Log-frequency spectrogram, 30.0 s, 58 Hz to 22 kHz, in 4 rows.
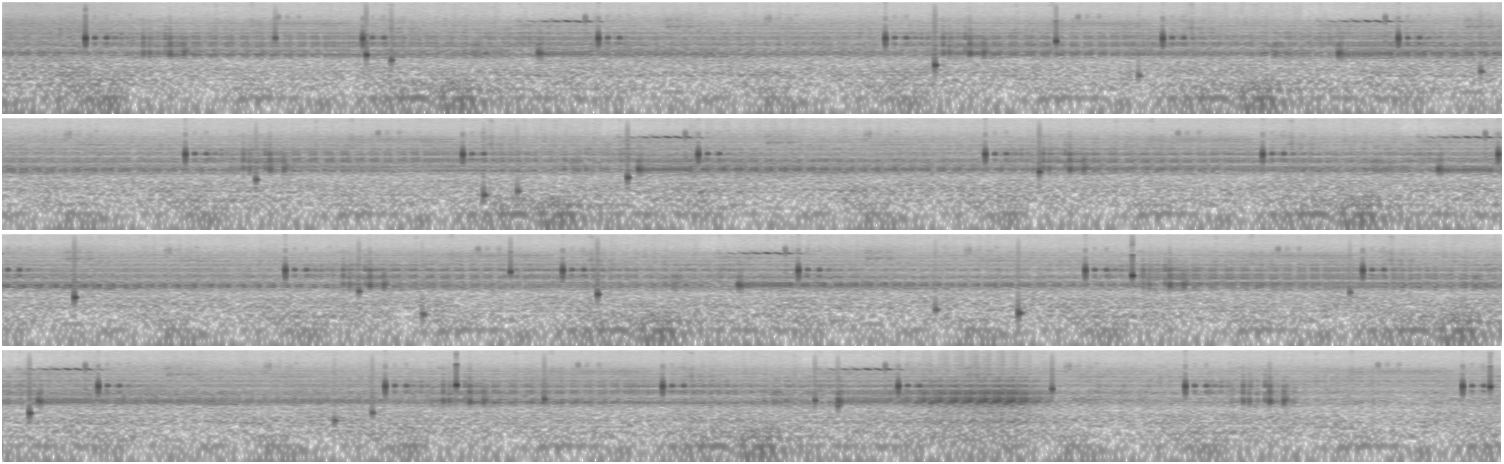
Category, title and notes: Sound effects > Electronic / Design
Dustmite Chorale 6
The 'Dustmites Chorale' pack from my 'Symbiotes' sampler is based on sounds in which the dominant feature is some form of surface noise, digital glitch, or tape hiss - so, taking those elements we try to remove from studio recordings as our starting point. This excerpt combines looped samples of light urban rainfall, and combines them with a more synthetic sort of 'droplet' sound courtesy of randomized FM wavelets.Some additional "industrial" atmosphere is provided here by a faint loop reduced to 4bit resolution and fed through comb filter feedback. Oddly relaxing!
tactile, noise, crackle, rain, dust, bit-reduction, industrial, wavelets, city, surface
